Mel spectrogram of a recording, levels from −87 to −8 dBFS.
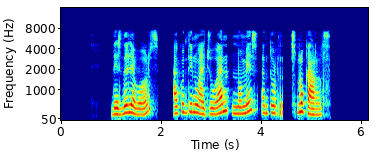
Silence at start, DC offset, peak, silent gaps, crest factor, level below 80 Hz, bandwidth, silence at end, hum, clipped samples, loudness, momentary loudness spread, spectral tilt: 1 s; under 0.1%; -2 dBFS; 1.97-2.24 s, 4.50-4.59 s; 20 dB; -64 dBFS; 7.8 kHz; 0.8 s; none; under 0.1%; -20 LUFS; 11 LU; -5.5 dB/octave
